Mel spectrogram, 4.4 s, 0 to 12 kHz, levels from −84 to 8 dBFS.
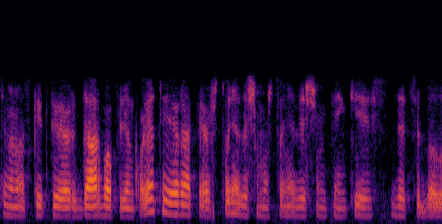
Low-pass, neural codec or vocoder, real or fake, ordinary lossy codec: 7.2 kHz; codec, 16 kHz, 16 kbps, FreqCodec, smaller model; fake; Opus, 64 kbps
